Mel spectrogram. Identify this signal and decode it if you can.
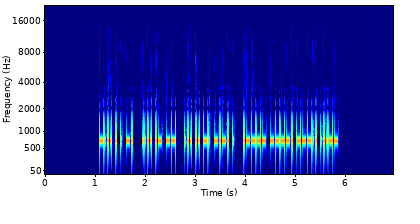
Morse code, heard as a keyed tone, about 44 wpm, 700 Hz. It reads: BEEN HAM SINCE 1983
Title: Common QSO Phrases 45wpm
